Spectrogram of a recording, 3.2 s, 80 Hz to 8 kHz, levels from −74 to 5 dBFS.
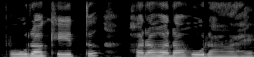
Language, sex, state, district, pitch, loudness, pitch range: Hindi, female, Maharashtra, Pune, 250 Hz, -26 LUFS, 235-260 Hz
